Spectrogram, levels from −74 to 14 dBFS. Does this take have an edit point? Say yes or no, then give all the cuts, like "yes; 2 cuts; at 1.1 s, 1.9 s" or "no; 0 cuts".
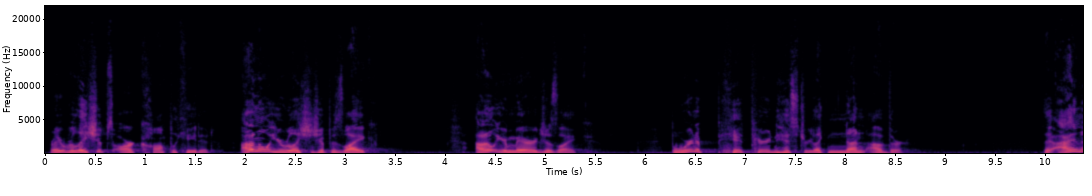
yes; 1 cut; at 1.8 s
